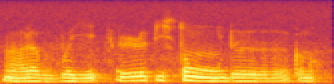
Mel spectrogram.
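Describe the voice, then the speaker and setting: A man's voice: mid-range voice, slow, creaky. A man from Franche-Comté with a regional French accent, casually unboxing and demonstrating gear as a reviewer, hesitant and full of fillers. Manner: relaxed, hesitant, many fillers while handling gear. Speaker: airsoft reviewer. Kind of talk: casual product unboxing and demo. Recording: tinny phone-like sound, faint hiss.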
